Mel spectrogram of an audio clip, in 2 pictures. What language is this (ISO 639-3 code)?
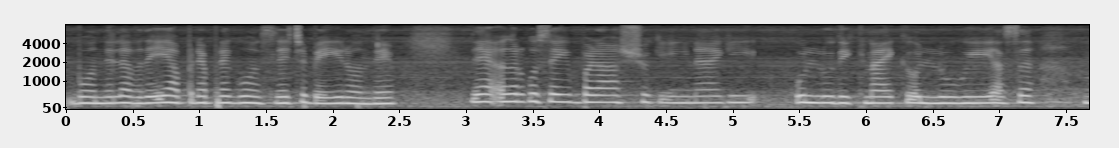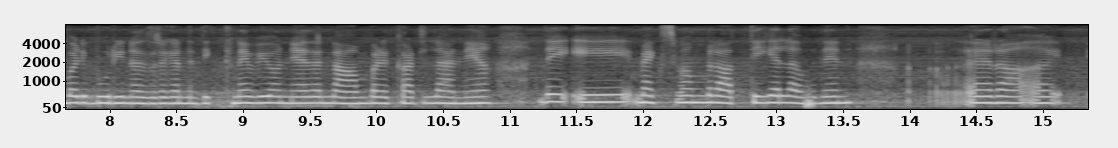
doi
